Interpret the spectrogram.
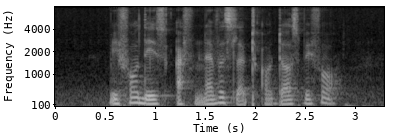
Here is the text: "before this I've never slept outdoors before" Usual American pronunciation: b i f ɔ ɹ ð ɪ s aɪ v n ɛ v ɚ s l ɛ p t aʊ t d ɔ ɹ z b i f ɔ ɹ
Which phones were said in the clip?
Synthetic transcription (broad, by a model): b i f ɔ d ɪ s aɪ v n ɛ v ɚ s l ɛ p t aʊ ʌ d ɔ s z b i f ɔ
